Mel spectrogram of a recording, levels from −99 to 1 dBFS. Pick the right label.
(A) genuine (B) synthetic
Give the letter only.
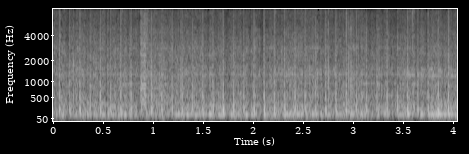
A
